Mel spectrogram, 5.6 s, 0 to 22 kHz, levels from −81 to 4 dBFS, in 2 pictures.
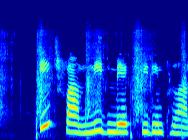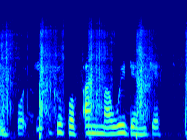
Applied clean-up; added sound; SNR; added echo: none; Walk, footsteps; 15 dB; none.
